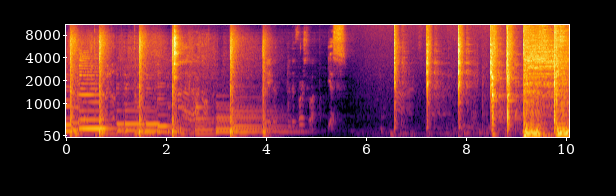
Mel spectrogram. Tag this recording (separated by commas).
Speech, Music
